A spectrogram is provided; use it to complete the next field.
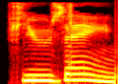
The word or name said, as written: fusain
